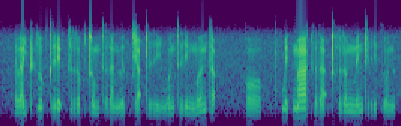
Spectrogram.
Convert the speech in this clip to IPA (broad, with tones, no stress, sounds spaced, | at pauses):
l a˧ j pʰ l u˥˩ k̚ t r e˥˩ ʔ k r o˦˥ k̚ t o˧ m t r a˩˦ n l ɯ˥˩ k̚ t͡ɕ a˨˩ ʔ t r iː˩˦ w o˦˥ n t r i˧ n m ɤː˥˩ n t a˥˩ p̚ | k ɔː˧ | kʰ w e˦˥ k̚ m aː˥˩ k r a˨˩ ʔ kʰ r o˥˩ n m e˥˩ n t r i˨˩ t̚ l o˧ n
